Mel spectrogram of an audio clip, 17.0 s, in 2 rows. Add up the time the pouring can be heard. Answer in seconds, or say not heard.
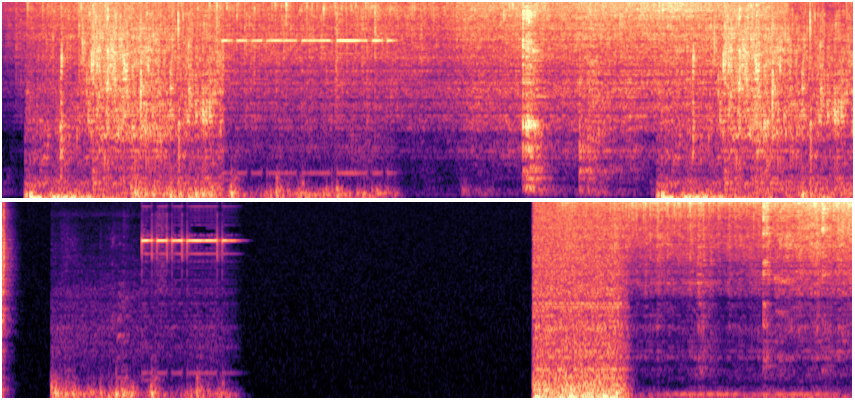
5 s.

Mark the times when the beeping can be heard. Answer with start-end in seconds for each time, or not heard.
1.3-4.0, 9.0-10.9.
